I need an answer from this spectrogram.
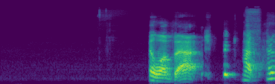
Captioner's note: chuckles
